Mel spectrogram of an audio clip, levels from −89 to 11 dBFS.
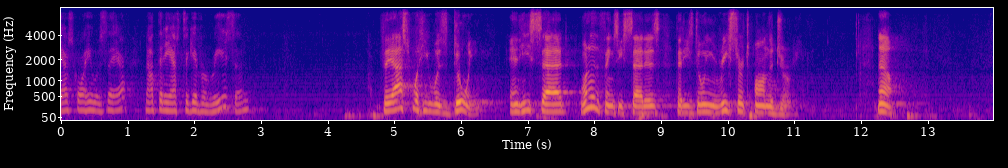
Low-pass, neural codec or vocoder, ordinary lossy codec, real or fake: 7.2 kHz; none; Opus, 16 kbps; real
